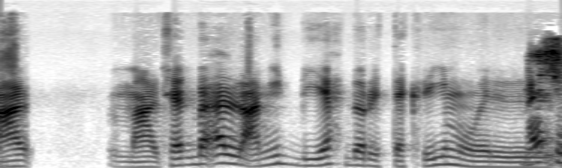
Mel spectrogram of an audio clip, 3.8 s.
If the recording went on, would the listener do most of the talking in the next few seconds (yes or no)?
yes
